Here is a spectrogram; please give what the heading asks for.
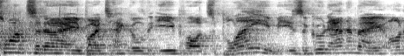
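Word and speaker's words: BLAME!: Blame is a good anime on its own.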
